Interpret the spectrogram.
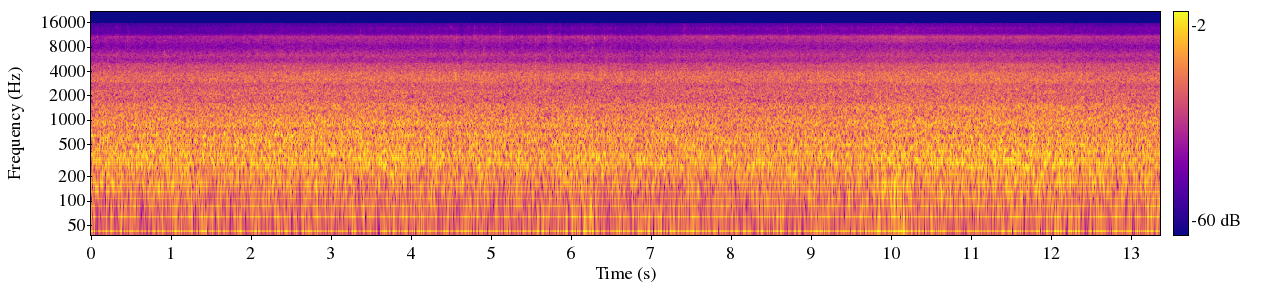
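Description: Steady rain falling in a thunderstorm: an even, unbroken hiss with no thunder claps.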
